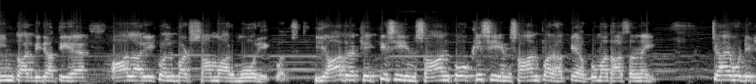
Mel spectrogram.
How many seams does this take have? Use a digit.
1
